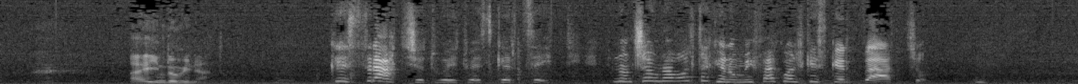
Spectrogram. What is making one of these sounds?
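A man talks cheerfully.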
